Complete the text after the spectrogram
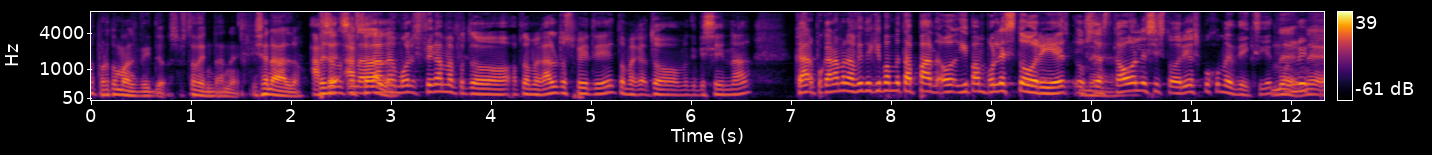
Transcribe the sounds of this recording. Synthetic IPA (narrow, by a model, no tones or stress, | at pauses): t̪opɾo̞t̪omɐzvid̪eosɐ̥ft̪o̞ðenit̪ɐ̰nḛisenɐɐlo̰ɐfeɐt̪ɐsɐfnlɐnemo̞lisfiɣɐmeɐpot̪oɐpot̪o̞me̞ɣɐlot̪o̞spit̪̬it̪o̞meɣt̪omet̪ibisinɐ | kɐpukɐnɐmeenɐvid̪eo̞ceipɐmet̪ɐpɐnd̪ɐoipɐmepo̞le̞si̥st̪o̞ɾie̞susiɐst̪ikɐo̞le̞sist̪o̞ɾie̞spuɛxume̞ðiksiʝɐt̪ioli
